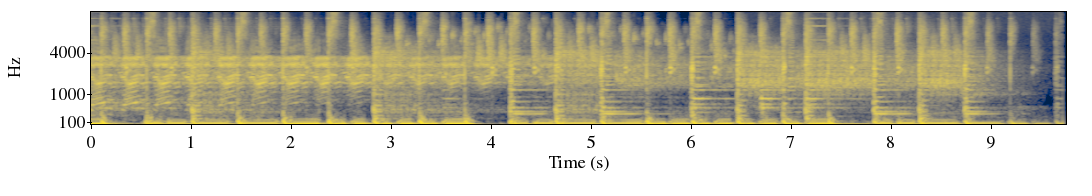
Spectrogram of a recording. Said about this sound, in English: On se laisse le dub en fond pour faire la rubrique Info Concert.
